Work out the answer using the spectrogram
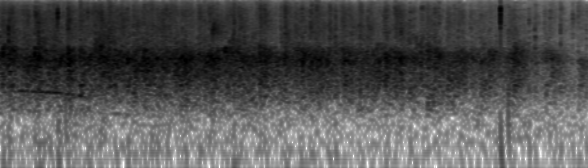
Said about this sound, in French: Je vous souhaite la bienvenue. Est-ce qu'on peut aussi les applaudir et leur souhaiter la bienvenue?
